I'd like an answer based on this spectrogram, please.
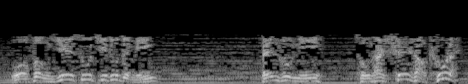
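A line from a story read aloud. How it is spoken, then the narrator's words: Annoyed command. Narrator (Chinese): 保罗就心中厌烦，转身对那鬼说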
